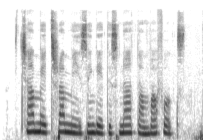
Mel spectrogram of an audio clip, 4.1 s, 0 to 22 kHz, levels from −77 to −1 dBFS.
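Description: At 2.09 s the speech gives a tiny skip forward, with about 38 ms missing through 2.13 s. This is an overlap between stream segments: the time stamps of two adjoining pieces of the stream overlapped, so the player discarded the shared stretch as a duplicate even though that audio was not actually repeated. The waveform jumps across the gap. Its position near 2 s fits segments about 2 s long.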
